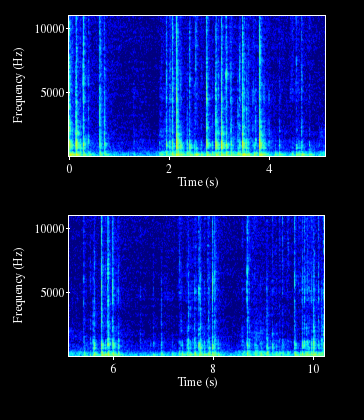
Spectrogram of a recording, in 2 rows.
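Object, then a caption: Plastic butterfly-switch laptop keyboard. Both hands type with their fingertips on the plastic butterfly keys of a 2018 MacBook Air laptop keyboard. Quick bursts of short, bright, clicky taps alternate with brief pauses over a steady low hum.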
